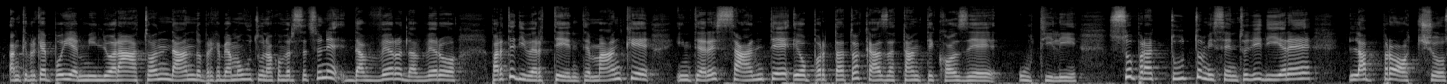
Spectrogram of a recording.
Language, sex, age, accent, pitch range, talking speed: Italian, female, 30-49, native, 170-220 Hz, 135 wpm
